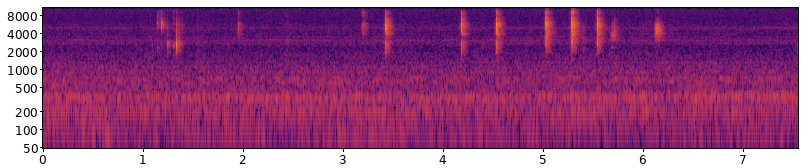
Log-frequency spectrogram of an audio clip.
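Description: Sharp little clicks of a white plastic clothes-peg clip as a cat bites and nibbles at it: two about a second in, then a quick run of clicks in the second half, over a steady low hum.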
